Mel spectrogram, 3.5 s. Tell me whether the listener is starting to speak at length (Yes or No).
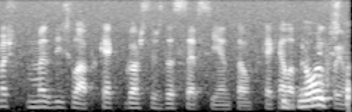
Yes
